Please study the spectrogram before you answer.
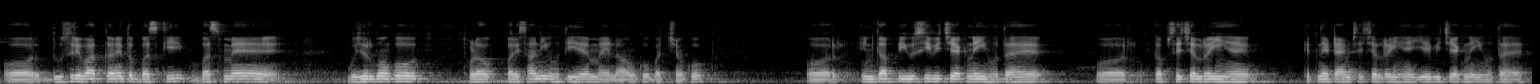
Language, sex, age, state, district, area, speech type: Hindi, male, 45-60, Madhya Pradesh, Jabalpur, urban, spontaneous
